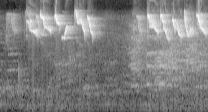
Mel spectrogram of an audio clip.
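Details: A wild-caught white-eye (pleci), used as a lure song to get other white-eyes singing, sings in two fast bursts of high, sweet twittering notes, each about two seconds long with a brief pause between.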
